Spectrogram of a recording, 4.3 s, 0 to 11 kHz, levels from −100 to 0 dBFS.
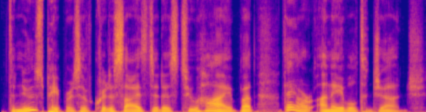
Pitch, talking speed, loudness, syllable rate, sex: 125 Hz, 195 wpm, -19 LUFS, 6.2 syllables/s, male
